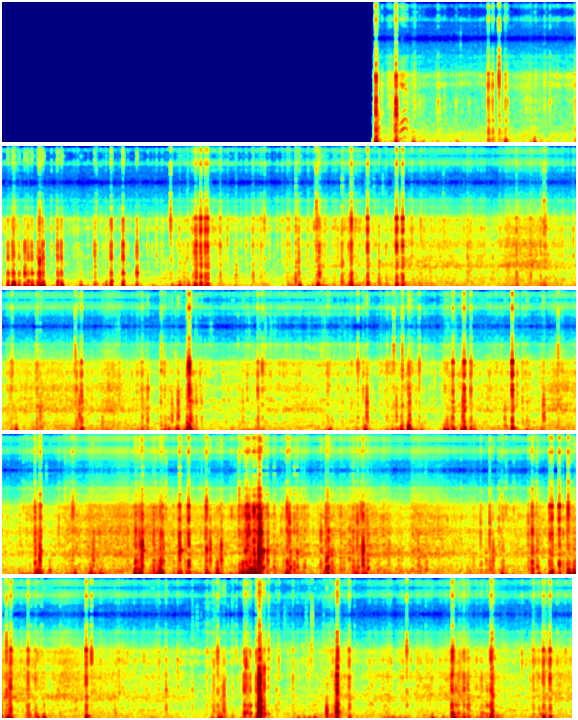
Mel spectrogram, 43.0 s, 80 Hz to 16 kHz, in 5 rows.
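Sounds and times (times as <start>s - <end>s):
tyres crunching over loose stones: 5.6s - 42.9s
wind rumble on microphone: 5.6s - 42.9s
bike knocks and rattles: 8.6s - 14.9s, 16.4s - 31.6s.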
